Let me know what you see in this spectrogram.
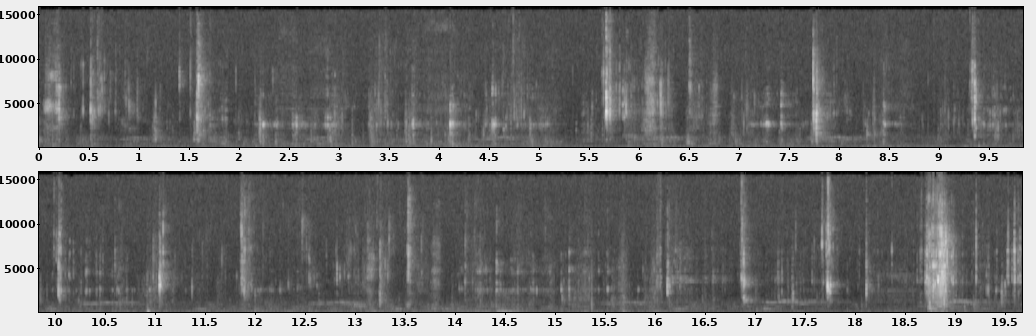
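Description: Close-miked wet chewing, lip smacks and mouth clicks of a person eating soft, gelatinous beef balbacua skin and rice by hand, with a few brief hums. Near the end there is a louder gulp as he drinks from a glass.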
